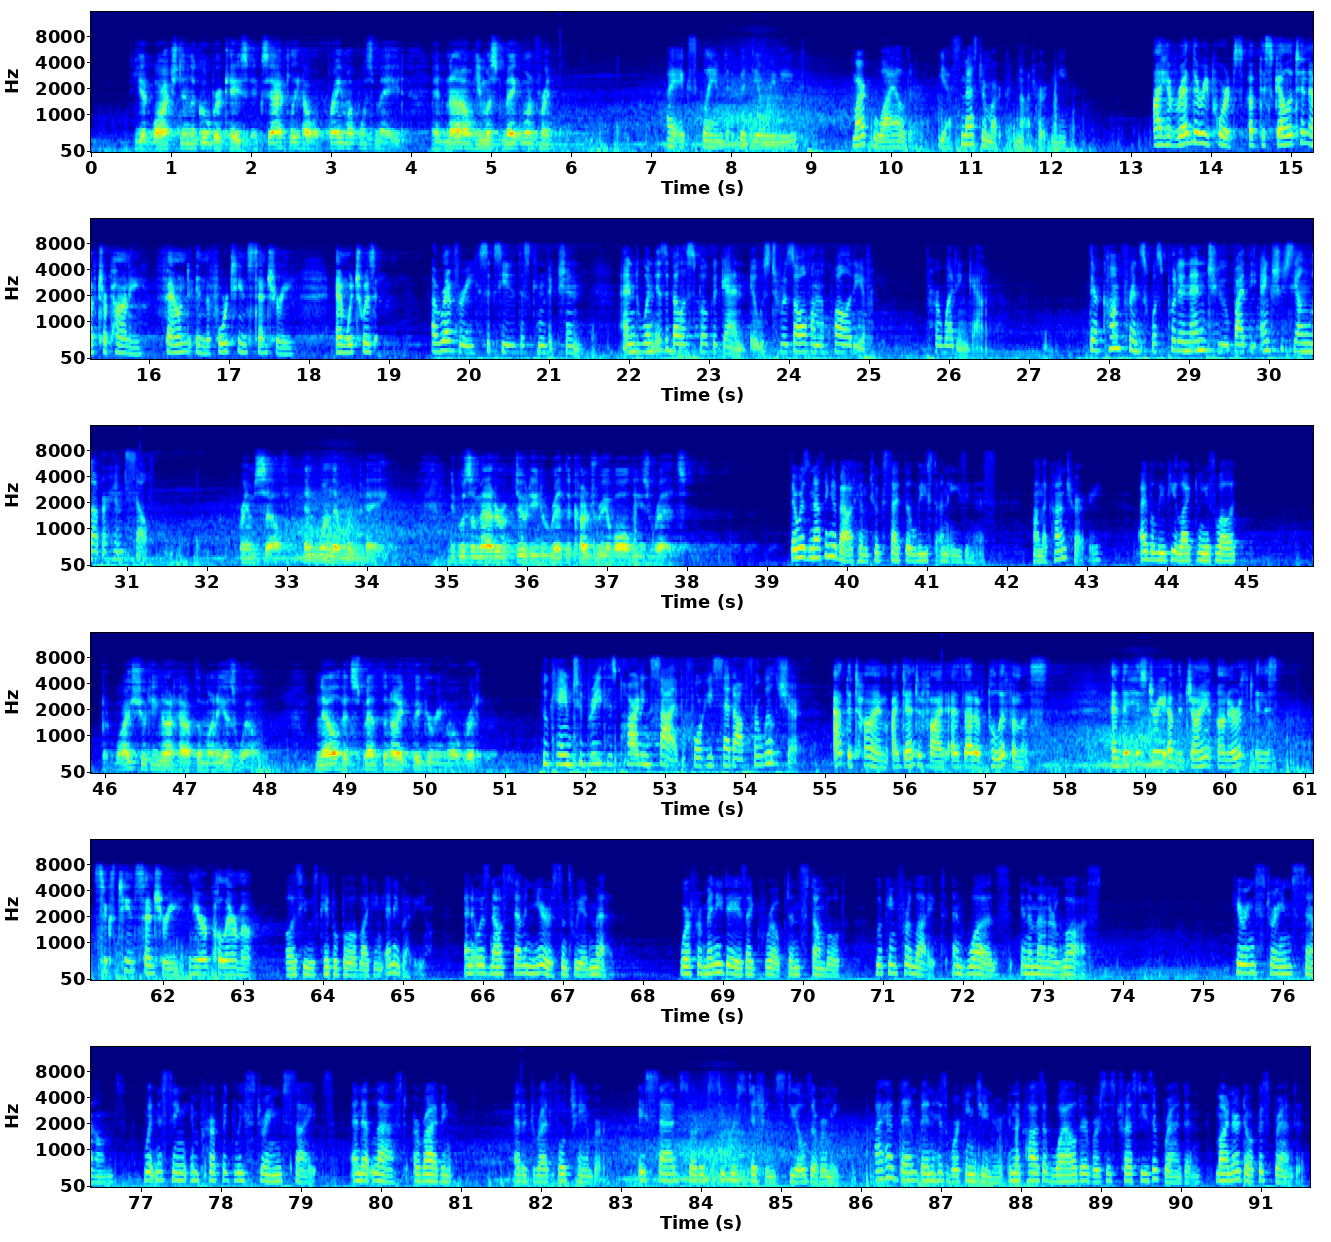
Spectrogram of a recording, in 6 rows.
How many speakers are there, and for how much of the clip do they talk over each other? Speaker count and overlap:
4, no overlap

